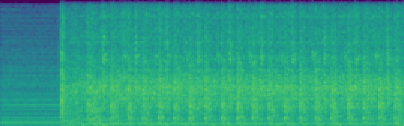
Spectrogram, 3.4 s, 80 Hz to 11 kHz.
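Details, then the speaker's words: 800HP Subaru STI boxer engine that failed, being cranked with a trickle charger in startup mode: fast, steady cranking that comes closest yet but never runs. Believed flooded with fuel. "oh that's the closest it's gotten yet that means it's full of fuel yeah do it again just keep it"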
